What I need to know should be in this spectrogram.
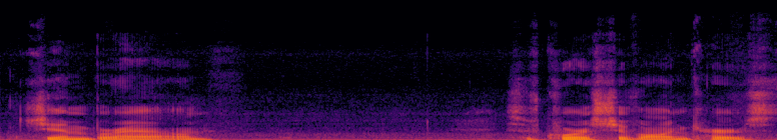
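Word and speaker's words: Jevon Kearse: So, of course, Javon Curse, it's like the word curse, but they spell it different, so you don't think of it.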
